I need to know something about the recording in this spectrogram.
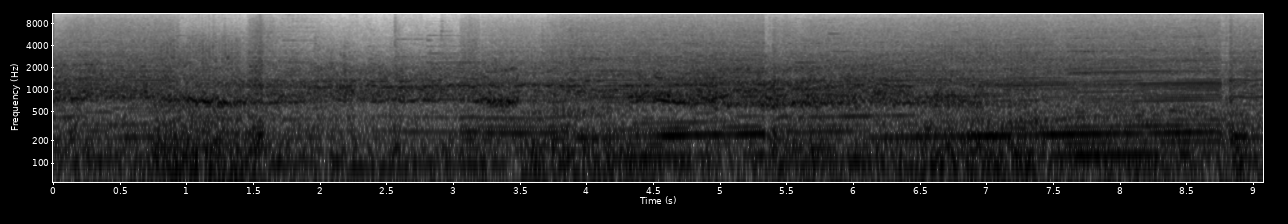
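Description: A race car engine roars, revving up and down as gears shift.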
